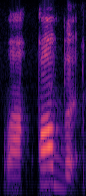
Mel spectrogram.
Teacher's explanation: salah satu huruf qalqalah yang berharokat namun dibaca sukun dan harus dipantulkan cara bacanya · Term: qalqalah kubro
